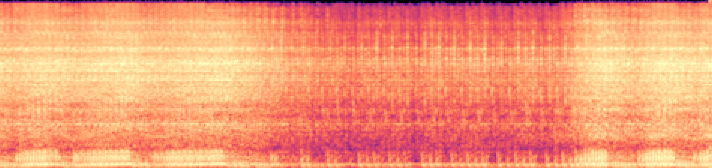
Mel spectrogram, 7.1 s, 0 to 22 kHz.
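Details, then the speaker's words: 1972 Triumph TR6 motorcycle after front sprocket and chain work, started cold: note cuts in and out in uneven bursts then clears as it warms; rough cold running, owner plans to check the pilot jet. "okay okay now it sounded rough it cleared up it just you know we had the same problem before it takes a little while for this thing to warm up"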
